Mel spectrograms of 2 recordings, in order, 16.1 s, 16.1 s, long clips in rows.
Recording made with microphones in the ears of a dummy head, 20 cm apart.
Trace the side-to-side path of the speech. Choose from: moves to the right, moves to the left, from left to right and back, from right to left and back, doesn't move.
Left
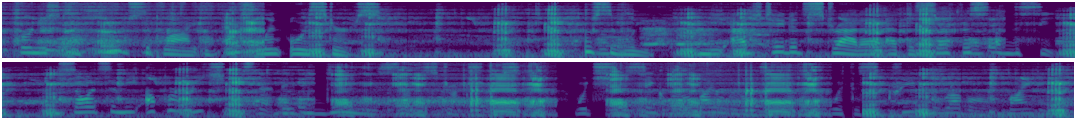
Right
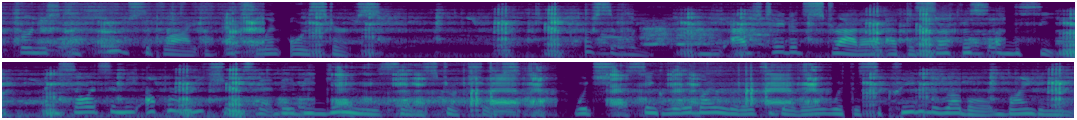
moves to the right.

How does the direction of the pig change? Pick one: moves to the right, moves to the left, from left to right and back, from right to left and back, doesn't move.
from left to right and back.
